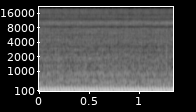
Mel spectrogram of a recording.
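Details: EF-DET turbo engine starting and idling smoothly with a steady hum, no stumbles or misfire, after the ignition coil was replaced for jerking under 0.5 boost; healthy idle.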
